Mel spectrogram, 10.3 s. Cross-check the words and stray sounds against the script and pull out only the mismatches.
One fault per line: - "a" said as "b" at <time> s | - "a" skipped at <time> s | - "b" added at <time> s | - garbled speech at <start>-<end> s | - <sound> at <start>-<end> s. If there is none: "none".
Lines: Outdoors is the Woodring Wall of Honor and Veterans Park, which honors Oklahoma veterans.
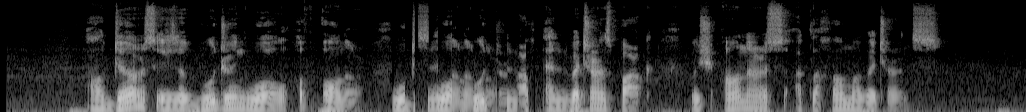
- garbled speech at 3.9-5.4 s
